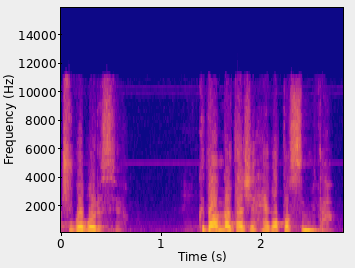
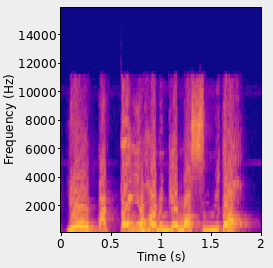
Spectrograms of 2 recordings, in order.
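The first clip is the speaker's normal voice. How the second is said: higher, sure of himself, mildly acted; confident reply; 8 semitones higher than usual. Jonah answering God, certain he is right, higher and sure. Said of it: "확신에 가득 차 있어요".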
